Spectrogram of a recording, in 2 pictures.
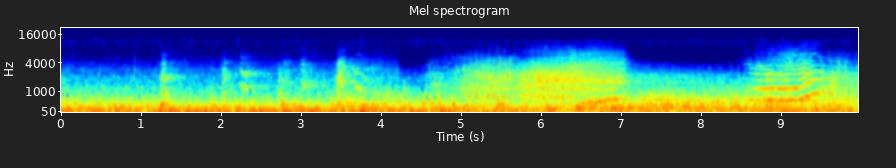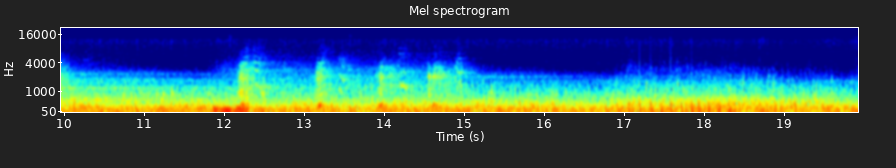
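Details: Humpback whale song against steady deep ocean rumble, mixing short scattered pulses, a broad noisy burst around five seconds, and a stacked harmonic upsweep near nine seconds, then more brief clicks and moans.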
